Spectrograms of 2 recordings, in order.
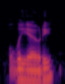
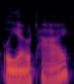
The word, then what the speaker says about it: Leote: Well, the guy from KOSU always pronounces it Leotai, which... I mean, it's a traditional Native American name, so that might be the actual pronunciation, but Leote just fits the vibe of music, and it's goofy. – It's a little bit more chill. – Yeah. Plus, it's more comfortable just saying Leote than Leotai.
